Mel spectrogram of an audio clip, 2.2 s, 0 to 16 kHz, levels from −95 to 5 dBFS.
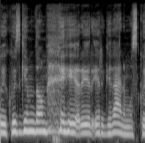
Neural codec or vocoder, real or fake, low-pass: none; real; 14.4 kHz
